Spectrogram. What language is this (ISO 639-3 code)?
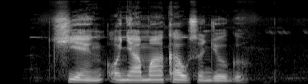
luo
